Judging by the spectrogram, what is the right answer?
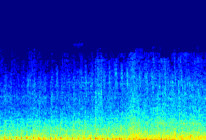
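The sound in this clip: Police helicopters overhead produce a loud, continuous rotor whir and roar, a dense, unbroken wash of noise that stays steady from start to finish.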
